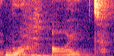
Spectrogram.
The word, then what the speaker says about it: bright: bright bright. الجي اتش هنا سايلنت letter.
